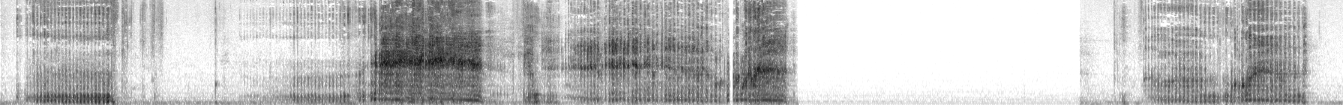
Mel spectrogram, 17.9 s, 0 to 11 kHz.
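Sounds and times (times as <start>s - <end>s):
pit bull gargling: 0.2s - 1.8s, 3.2s - 10.6s, 15.0s - 17.6s.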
